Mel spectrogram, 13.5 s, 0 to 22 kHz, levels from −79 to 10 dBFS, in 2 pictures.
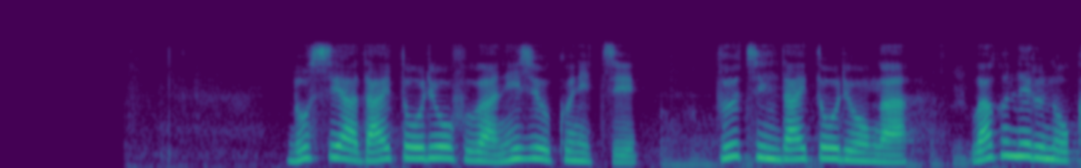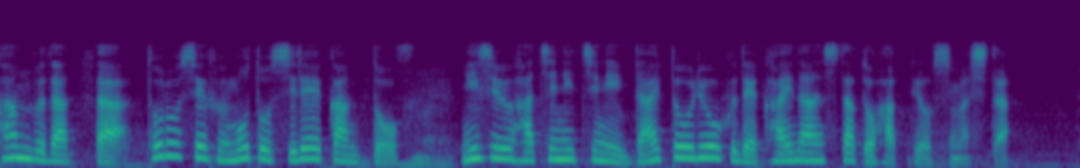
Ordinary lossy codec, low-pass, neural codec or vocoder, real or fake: none; 7.2 kHz; autoencoder, 48 kHz, 32 numbers a frame, DAC-VAE, trained on Japanese speech; fake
